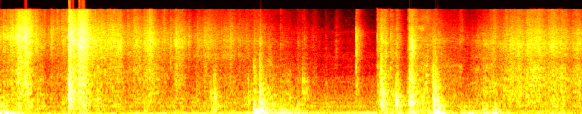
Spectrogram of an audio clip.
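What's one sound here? A cardboard box knocks and scrapes as it is handled.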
